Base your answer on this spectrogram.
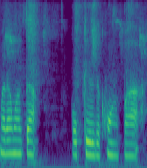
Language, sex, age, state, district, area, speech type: Manipuri, female, 30-45, Manipur, Imphal East, rural, spontaneous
